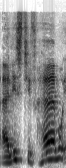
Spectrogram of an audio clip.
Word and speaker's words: الاستفهام: Là, en fait, le alif, hamzatul al-wasl, on va le prononcer comme si c'était un lemme. Donc ici, on va dire alis, alistif. Tu Ok, laisses. d'accord. Donc, Elistif, Hemou, Très bien. Alistifhamu, écrit l'interrogation.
